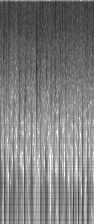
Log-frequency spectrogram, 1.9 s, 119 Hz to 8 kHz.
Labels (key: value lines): label: biophony
recorder: SoundTrap 300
